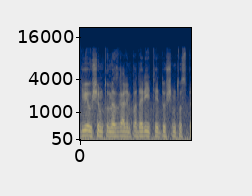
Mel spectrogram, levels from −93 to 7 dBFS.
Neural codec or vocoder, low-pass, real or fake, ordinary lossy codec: none; 10.8 kHz; real; Opus, 16 kbps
